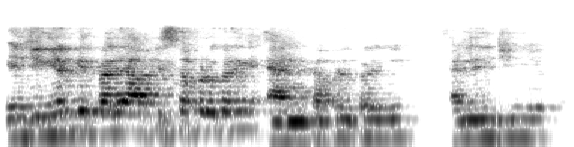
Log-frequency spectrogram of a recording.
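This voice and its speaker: A man's voice: on the high side, fast talker. A man with an Indian accent, an English teacher, giving a classroom grammar lesson and answering his own questions. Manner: asks questions and answers them himself. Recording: very echoey room, voice from far off.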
